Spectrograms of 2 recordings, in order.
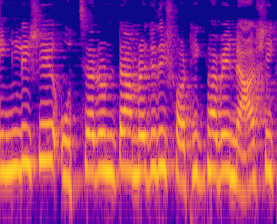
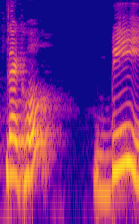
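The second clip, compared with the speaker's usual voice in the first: usual speaking voice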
